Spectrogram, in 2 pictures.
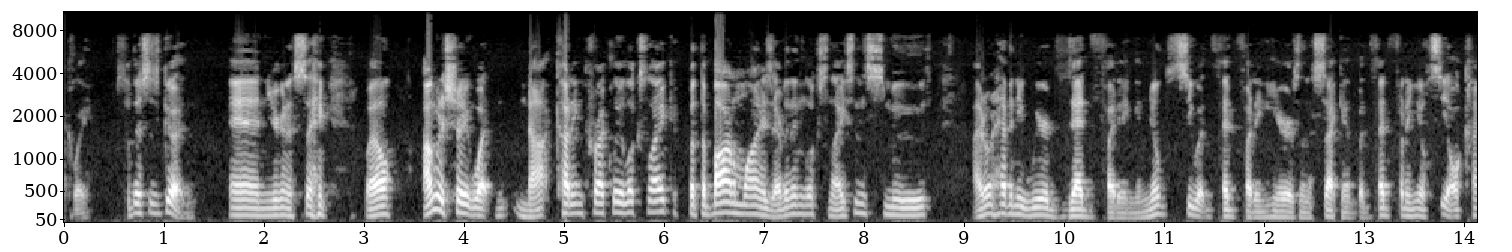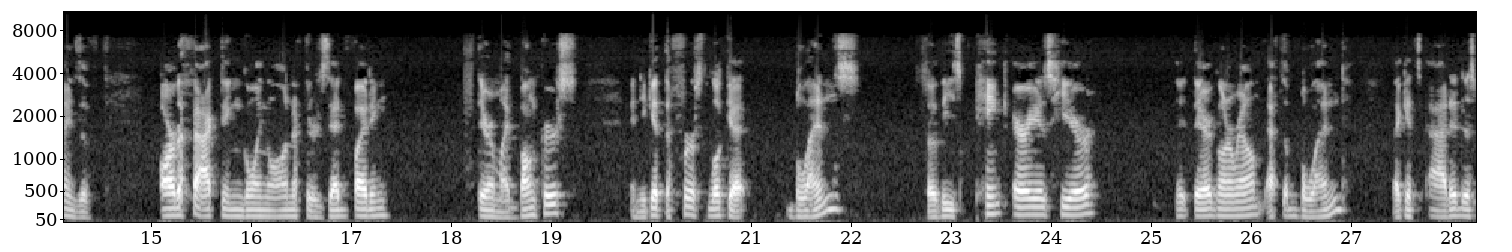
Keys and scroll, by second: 0.4-3.7 typing, 6.5 d, 7.6-9.4 typing, 16.5 d, 17.0 d, 17.6 d, 20.0 shift+w, 22.4 s.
